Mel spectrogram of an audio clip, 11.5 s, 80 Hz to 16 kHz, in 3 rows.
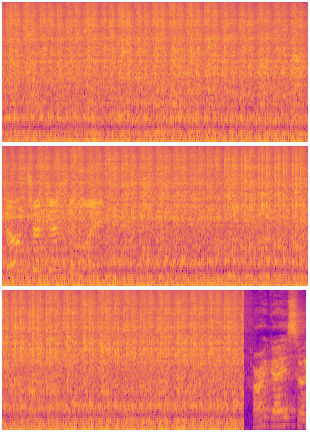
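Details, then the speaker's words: Buell XB12R V-twin idling after fixing wiring damage near the speed sensor connector (temporary test connectors) and fitting a new battery: loud, even idle with steady low lope, no misses or knocks; normal idle. "you saw the motorcycle is running great"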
